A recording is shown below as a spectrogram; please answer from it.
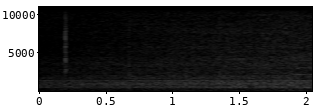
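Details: Ford Fusion after its AC wiring connector was repaired, engine running with AC and blower on: a steady, even rush of air from the vent with no squeal or ticking. The blower works normally.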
